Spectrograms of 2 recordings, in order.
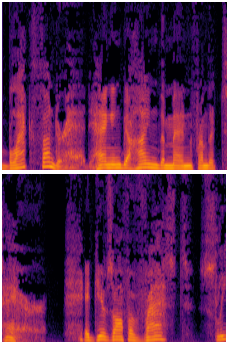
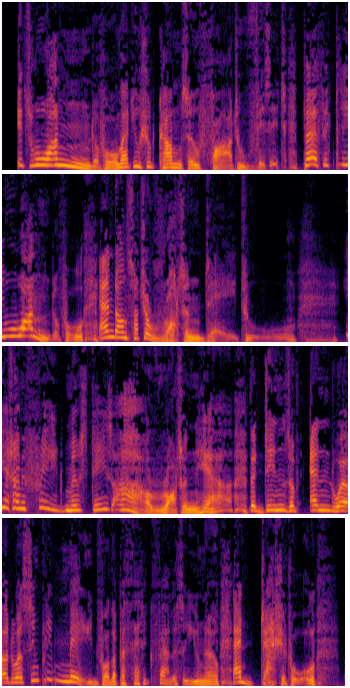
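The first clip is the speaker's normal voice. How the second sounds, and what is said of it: Exaggerated posh English aristocrat voice. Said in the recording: “in his most pleasant voice. The bogus German accent is gone. Now he sounds like a bogus English aristocrat in a West End stage comedy from the 1950s”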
